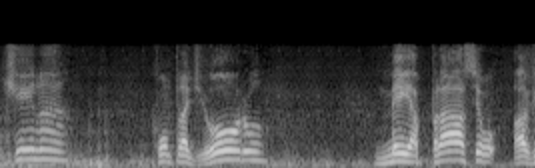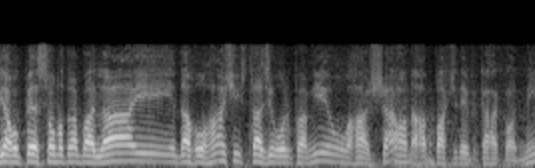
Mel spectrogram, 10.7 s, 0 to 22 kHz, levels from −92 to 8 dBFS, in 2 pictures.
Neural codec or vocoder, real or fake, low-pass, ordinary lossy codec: codec, 16 kHz, 1.1 kbps, Voila-Tokenizer; fake; 7.2 kHz; none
